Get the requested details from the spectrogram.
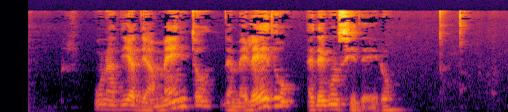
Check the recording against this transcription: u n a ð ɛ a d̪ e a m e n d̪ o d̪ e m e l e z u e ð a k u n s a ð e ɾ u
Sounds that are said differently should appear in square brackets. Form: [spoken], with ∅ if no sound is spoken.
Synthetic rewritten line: u n a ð [i] a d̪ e a m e n [t̪] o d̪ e m e l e [ð] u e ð [e] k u n s [i] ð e ɾ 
